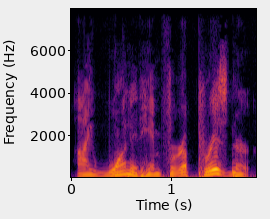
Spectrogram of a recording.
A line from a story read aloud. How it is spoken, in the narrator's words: growled Parr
